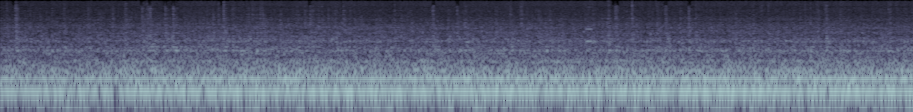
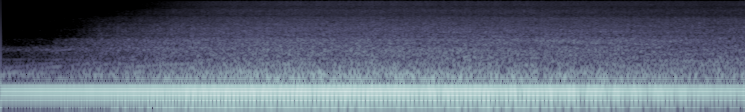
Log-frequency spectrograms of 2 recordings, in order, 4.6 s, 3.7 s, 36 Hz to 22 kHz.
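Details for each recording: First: Mid-1990s Vornado 280SS 10-inch three-speed desk fan on high speed, drawing about 1.41 A: a constant low buzz with light plastic chatter. The rattle comes from two broken spiral grille spokes; the motor itself is nearly silent. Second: Mid-1990s Vornado 280SS 10-inch three-speed high-velocity desk fan, front bearing oiled and rear not, started from zero: low steady motor hum with rising air rush as the blades spin up; smooth, even start with no rubbing or rattle.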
